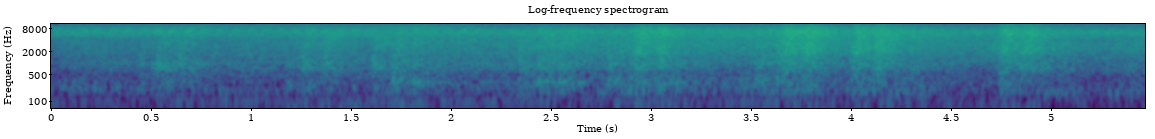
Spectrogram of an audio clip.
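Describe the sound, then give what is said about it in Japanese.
A two-car train arrives with a loud, steady rumble, and a few sharper clatters from the wheels on the rails rise above it. No voices are heard. “あ、電車来ますわ、ちょっと電車聞いといてください。”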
